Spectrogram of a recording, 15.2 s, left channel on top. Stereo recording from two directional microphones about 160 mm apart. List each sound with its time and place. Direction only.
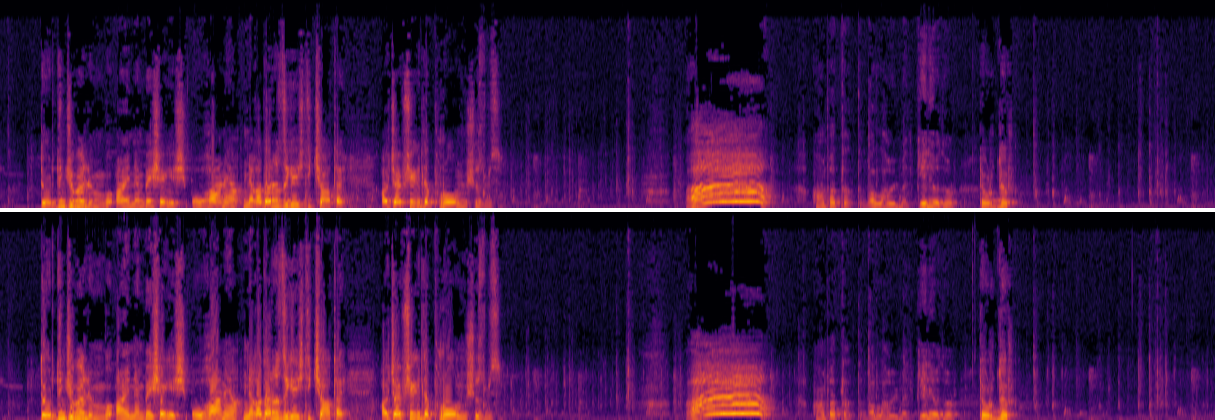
0.4 s speech: 60° right (ahead or behind)
8.5 s goat: 60° left (ahead or behind)
10.3 s speech: 60° left (ahead or behind)
12.2 s speech: 65° right (ahead or behind)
